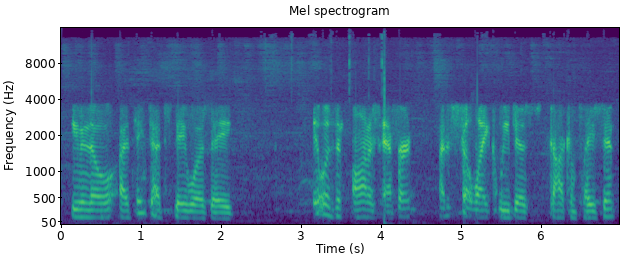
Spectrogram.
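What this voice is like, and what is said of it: Rough, impaired voice. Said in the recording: “sorry about my voice”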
